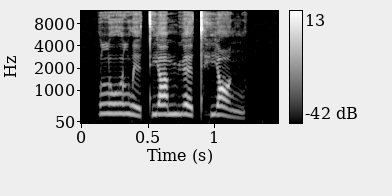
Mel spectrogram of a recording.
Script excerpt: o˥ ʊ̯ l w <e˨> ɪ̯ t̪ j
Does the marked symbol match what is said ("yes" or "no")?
yes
